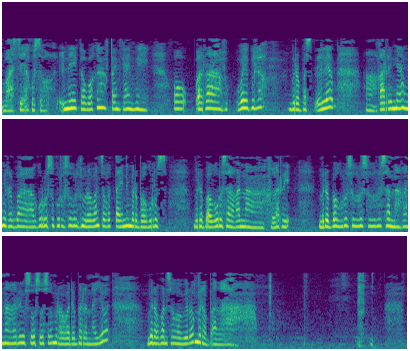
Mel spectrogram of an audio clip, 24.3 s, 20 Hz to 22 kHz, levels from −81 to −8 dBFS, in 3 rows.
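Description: Speech runs from start to end with plainly audible damage, likely MP3 compression: nothing sounds above 5.8 kHz, and weak detail swirls and chirps on s sounds, which fits a starved bitrate near 24 kbps. A simple low-pass filter would dull without that watery flicker.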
